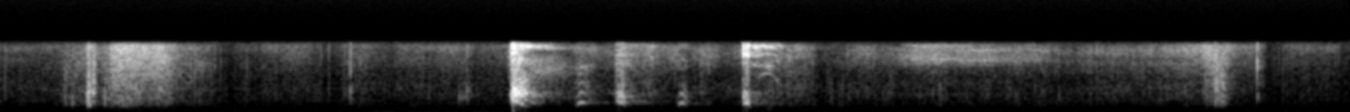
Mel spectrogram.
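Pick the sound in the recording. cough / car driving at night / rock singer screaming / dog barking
cough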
